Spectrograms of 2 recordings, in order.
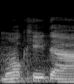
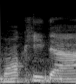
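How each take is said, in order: No difference in how they are said.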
